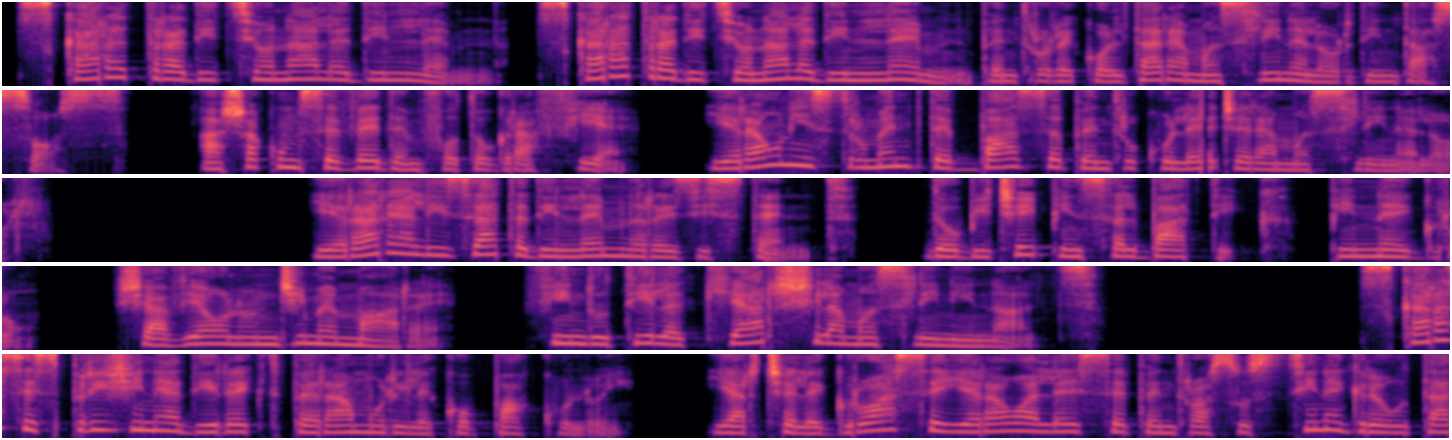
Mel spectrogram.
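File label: romanian, Audio guided tour; Σκάλα; Este un exemplu clar al tradiției agricole și al măiestriei meșteșugărești locale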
